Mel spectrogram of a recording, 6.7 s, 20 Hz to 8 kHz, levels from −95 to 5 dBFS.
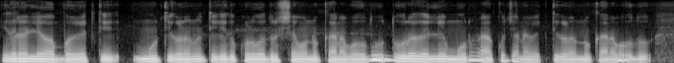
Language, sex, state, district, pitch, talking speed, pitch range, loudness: Kannada, male, Karnataka, Koppal, 115 Hz, 115 wpm, 110-115 Hz, -14 LUFS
